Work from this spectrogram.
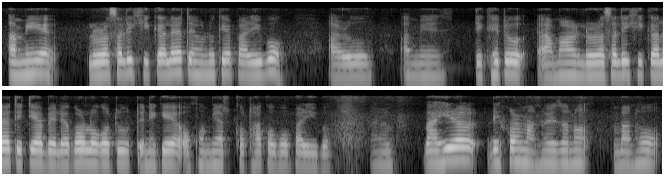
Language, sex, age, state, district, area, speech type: Assamese, female, 30-45, Assam, Biswanath, rural, spontaneous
